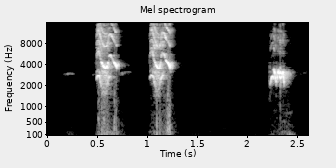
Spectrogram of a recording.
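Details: Greater green leafbird song for training caged birds: two loud, rasping, broadband bursts half a second apart, a pause, then a shorter buzzy note, set against silence.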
